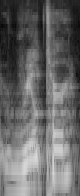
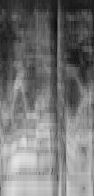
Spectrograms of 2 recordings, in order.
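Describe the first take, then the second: First: It is said without rhyming with Skeletor. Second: It is said rhyming with Skeletor. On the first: The speaker calls it right. "I said it right, right?" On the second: The speaker calls it wrong. "It's not realtor. It's like Skeletor"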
